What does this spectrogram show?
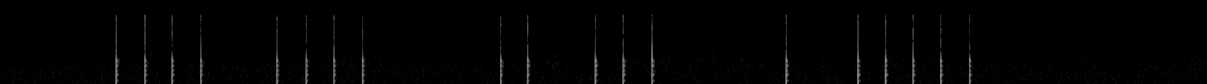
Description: Tap code, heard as knocks on wood, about 4 knocks a second. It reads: THE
